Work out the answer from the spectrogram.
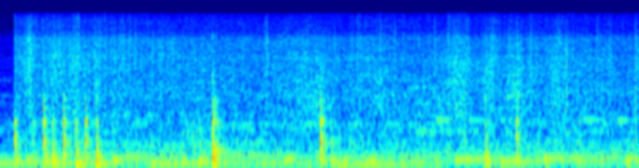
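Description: Cabbage and gram-flour paratha stuffing sizzling in a non-stick kadai as it is stirred with a silicone spatula. There is a quick run of spatula taps against the pan in the first second, then single taps about two, three and five seconds in.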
